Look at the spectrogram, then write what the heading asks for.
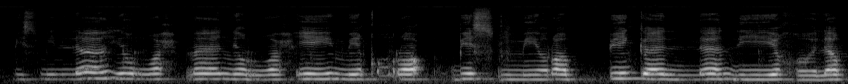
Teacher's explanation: Ketika disambung, tak ada pula dengar bunyi iqra tu, tak ada.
